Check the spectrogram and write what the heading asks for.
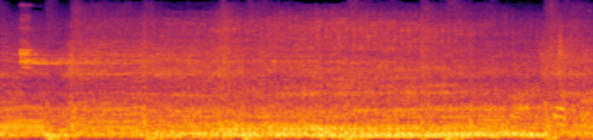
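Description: A motorcycle engine running steadily under guitar background music.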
